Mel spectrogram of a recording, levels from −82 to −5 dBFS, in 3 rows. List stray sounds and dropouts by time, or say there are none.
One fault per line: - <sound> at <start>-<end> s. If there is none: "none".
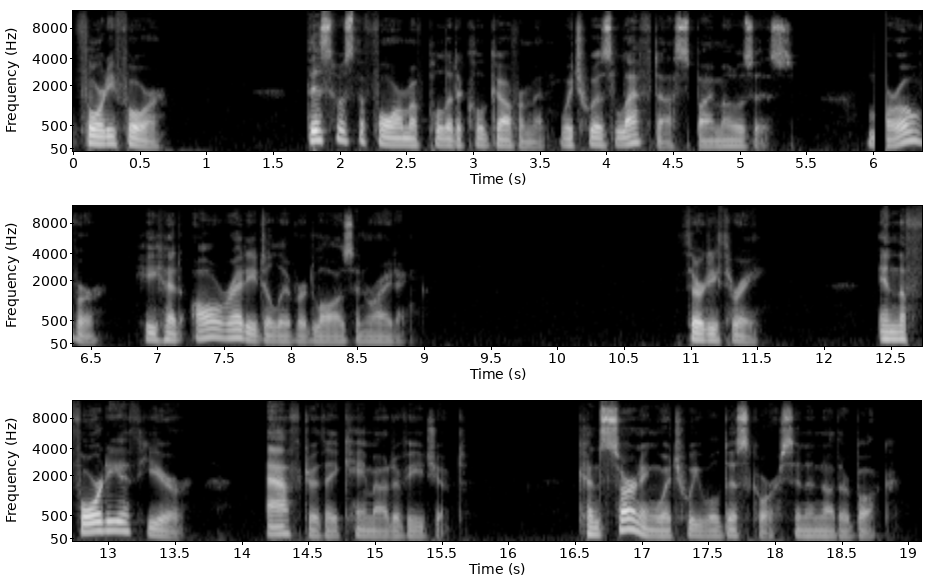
- dropout at 6.0-6.1 s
